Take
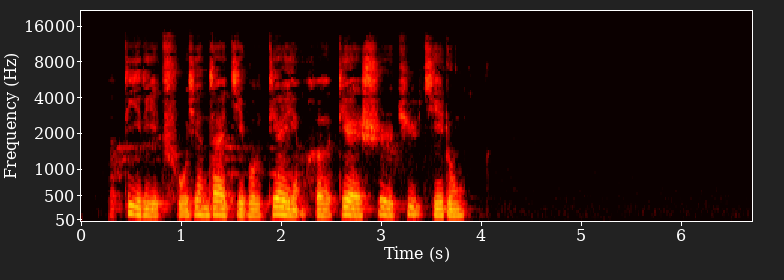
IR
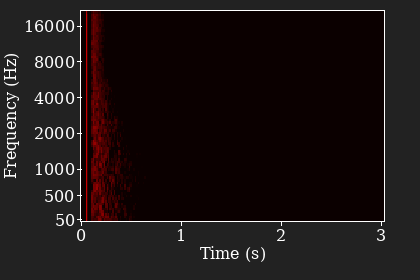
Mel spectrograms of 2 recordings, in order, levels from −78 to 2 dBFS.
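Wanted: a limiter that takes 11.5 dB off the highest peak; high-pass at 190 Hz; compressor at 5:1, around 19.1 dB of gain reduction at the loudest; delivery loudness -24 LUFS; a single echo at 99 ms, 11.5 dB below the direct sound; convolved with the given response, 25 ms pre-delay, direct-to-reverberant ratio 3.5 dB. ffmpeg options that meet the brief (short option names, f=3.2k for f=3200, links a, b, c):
-filter_complex "[0:a]highpass=190,acompressor=threshold=-43dB:ratio=5,alimiter=level_in=15.5dB:limit=-24dB:level=0:latency=1,volume=-15.5dB,aecho=1:1:99:0.266,asplit=2[a][b];[1:a]atrim=start_sample=2205,adelay=25[c];[b][c]afir=irnorm=-1:irlink=0,volume=-1dB[d];[a][d]amix=inputs=2:normalize=0,volume=23dB"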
